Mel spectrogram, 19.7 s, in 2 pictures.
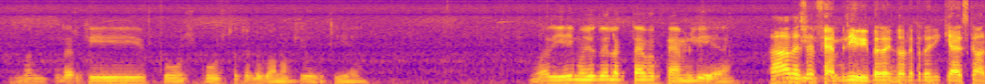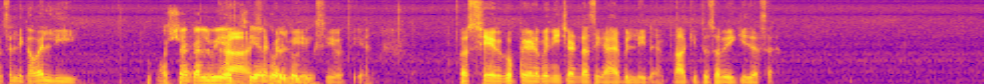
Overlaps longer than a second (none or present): present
